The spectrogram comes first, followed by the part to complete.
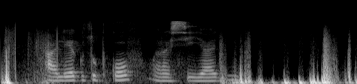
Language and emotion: Russian, neutral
